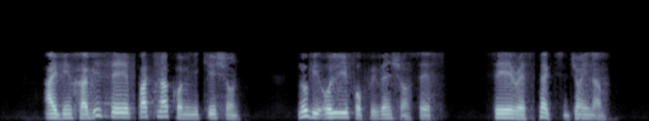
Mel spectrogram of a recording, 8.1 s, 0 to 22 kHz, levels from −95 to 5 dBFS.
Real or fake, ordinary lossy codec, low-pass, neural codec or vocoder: fake; AAC, 16 kbps; 3.6 kHz; codec, 24 kHz, 0.9 kbps, DualCodec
